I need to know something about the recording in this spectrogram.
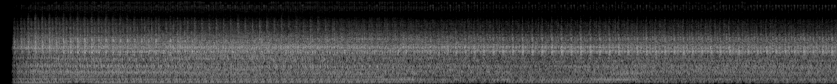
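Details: Mitsubishi Space Star at steady idle: hollow, uneven metallic clatter, roughly three to four knocks a second, from piston slap.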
